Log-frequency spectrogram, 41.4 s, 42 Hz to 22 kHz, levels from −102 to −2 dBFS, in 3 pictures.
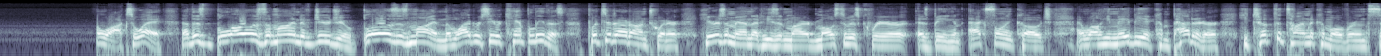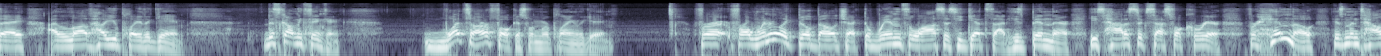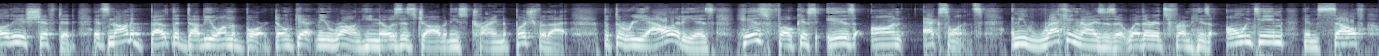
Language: English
